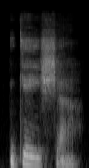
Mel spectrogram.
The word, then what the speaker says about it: geisha: An example of this is the word geisha, whose pronunciation is closer to its native Japanese sound.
